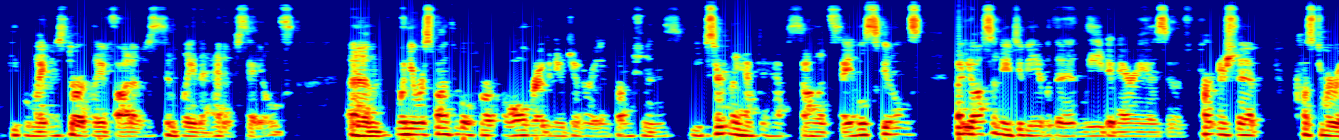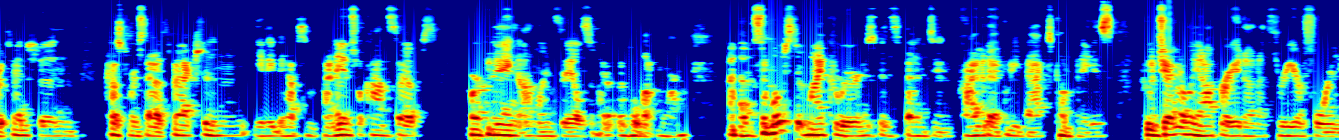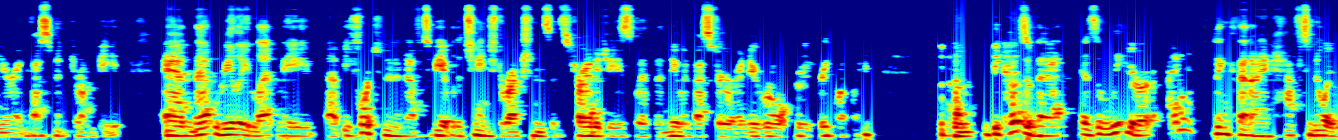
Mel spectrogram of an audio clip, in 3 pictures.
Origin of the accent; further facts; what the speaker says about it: Chicago, Illinois, United States; I'm a Chicagoan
